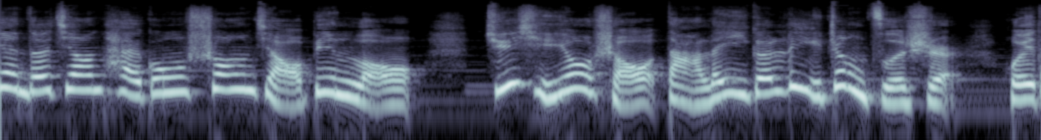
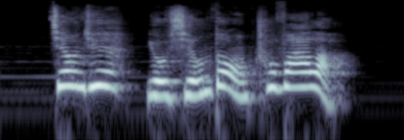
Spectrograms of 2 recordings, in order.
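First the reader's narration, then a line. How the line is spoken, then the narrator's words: Calling out. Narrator (Chinese): 文玉哥叫道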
